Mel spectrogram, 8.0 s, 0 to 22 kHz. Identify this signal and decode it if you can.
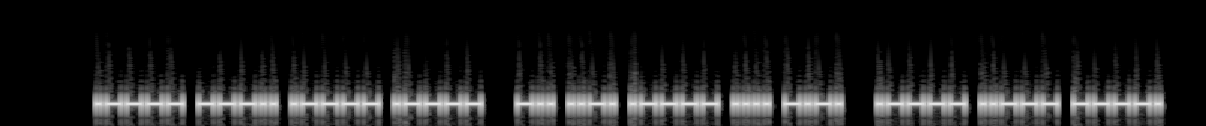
Morse code, heard as a keyed tone, about 36 wpm, 700 Hz. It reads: 1811 DF1HC 129
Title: Worked All Europe DX Contest - QTC Exchange - 35wpm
